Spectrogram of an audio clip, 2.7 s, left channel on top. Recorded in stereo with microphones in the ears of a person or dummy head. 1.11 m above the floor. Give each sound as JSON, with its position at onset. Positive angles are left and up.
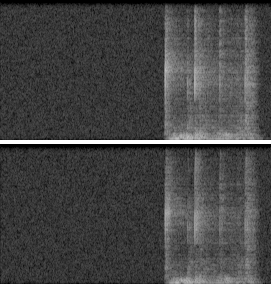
{"t": 1.6, "sound": "running footsteps", "side_deg": 20, "distance_m": 1.9}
